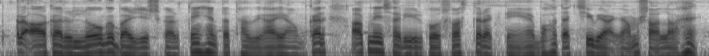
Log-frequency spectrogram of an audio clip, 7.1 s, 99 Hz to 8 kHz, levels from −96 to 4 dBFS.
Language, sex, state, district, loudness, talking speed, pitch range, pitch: Hindi, male, Uttarakhand, Tehri Garhwal, -19 LUFS, 170 wpm, 100-125 Hz, 110 Hz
